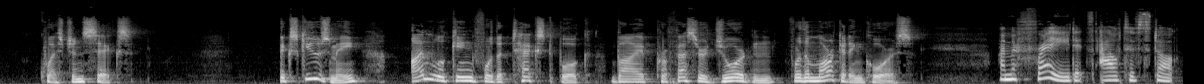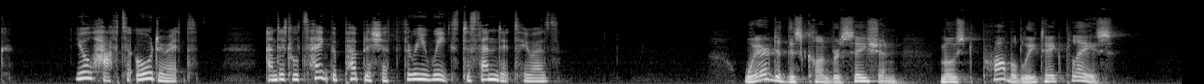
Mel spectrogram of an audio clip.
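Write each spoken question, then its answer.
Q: Where did this conversation most probably take place?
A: In a bookstore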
